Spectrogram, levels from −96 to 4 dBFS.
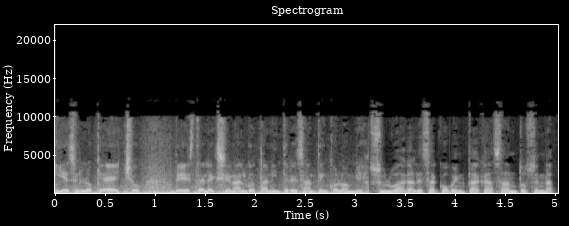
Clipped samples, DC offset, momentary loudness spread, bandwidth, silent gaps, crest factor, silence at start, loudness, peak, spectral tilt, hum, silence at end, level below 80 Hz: under 0.1%; under 0.1%; 3 LU; 11.5 kHz; none; 14 dB; 0 s; -20 LUFS; -6 dBFS; -5.5 dB/octave; none; 0.05 s; -36 dBFS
